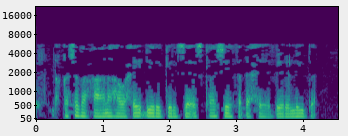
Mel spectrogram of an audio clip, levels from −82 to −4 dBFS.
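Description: An encoder starved of bits, likely MP3 compression at a very low rate in the region of 16 kbps, has shaped the speech from start to finish. With so little to spend, it has cut everything above about 5.6 kHz and discarded weaker frequency lines, which flicker in and out between frames. The result is dull, band-limited speech with a watery, swirling texture, metallic chirping on s sounds, and smeared consonant attacks.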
